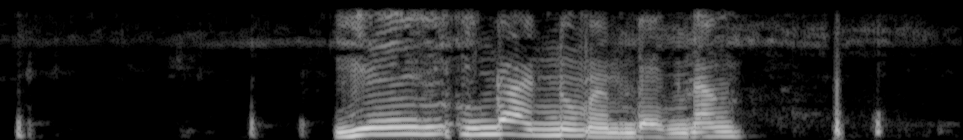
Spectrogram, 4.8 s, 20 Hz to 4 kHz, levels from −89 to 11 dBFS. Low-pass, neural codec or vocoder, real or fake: 3.6 kHz; vocoder, 22.05 kHz, 80 mel bands, Vocos; fake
